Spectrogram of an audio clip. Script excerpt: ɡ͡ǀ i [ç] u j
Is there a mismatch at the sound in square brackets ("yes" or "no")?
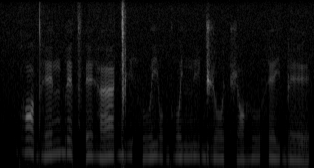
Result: yes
